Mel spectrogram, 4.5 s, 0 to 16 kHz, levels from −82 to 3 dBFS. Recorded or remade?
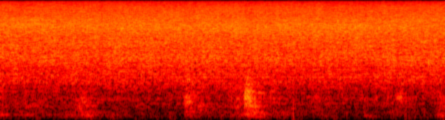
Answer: recorded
